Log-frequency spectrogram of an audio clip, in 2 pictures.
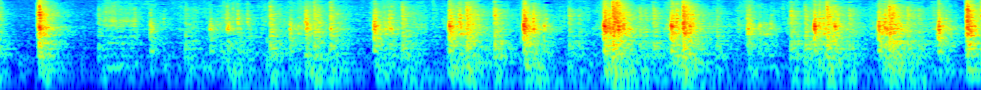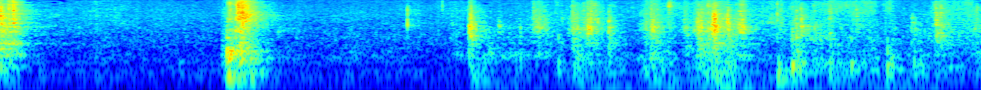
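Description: Phillips screwdriver turning out a screw in a metal computer case: a quick run of clicks and scrapes for about five seconds, one sharp click about six seconds in, then softer handling noises near the end.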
